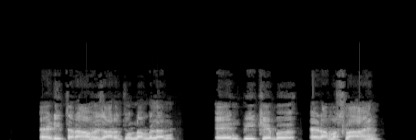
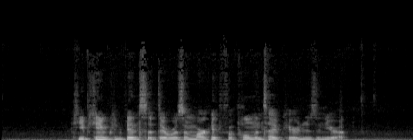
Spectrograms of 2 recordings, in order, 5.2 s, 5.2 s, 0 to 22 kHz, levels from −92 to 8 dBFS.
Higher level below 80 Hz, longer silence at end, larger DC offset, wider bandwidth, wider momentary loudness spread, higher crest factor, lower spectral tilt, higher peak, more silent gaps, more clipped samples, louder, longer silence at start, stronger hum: second, -64 dBFS vs -54 dBFS; about the same, 0.45 s vs 0.55 s; neither; second, 9.4 kHz vs 14 kHz; second, 5 LU vs 9 LU; about the same, 14 dB vs 18 dB; about the same, -6 dB/octave vs -7 dB/octave; first, 0 dBFS vs -12 dBFS; first, 2.41-2.65 s vs none; neither; first, -13 LUFS vs -29 LUFS; second, 0.5 s vs 0.9 s; neither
